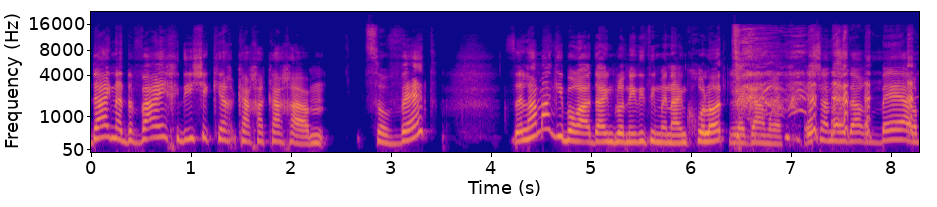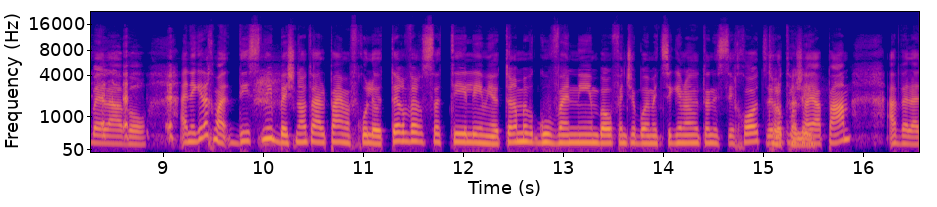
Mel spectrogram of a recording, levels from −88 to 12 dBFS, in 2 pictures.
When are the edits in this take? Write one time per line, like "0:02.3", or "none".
none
